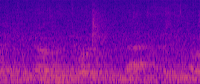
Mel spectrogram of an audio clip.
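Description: A horse's hoofbeats on the sand footing of an indoor arena, mixed with a voice speaking indistinctly.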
